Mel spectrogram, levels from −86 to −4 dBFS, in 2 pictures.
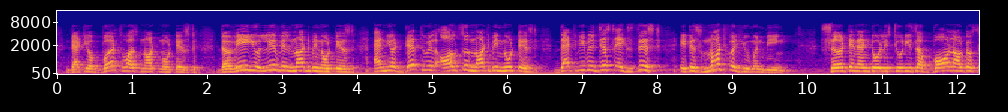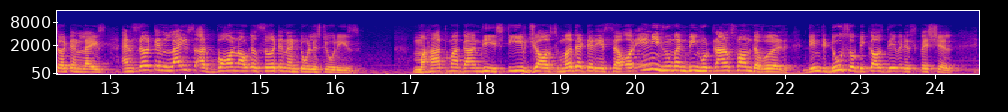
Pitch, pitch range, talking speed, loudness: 195 Hz, 175-220 Hz, 180 wpm, -19 LUFS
